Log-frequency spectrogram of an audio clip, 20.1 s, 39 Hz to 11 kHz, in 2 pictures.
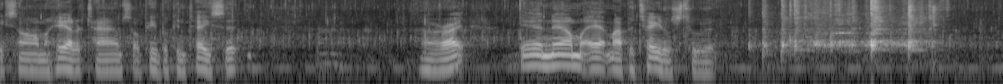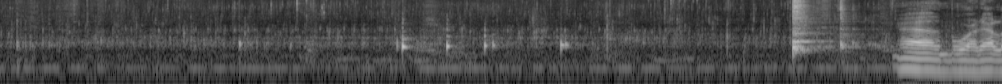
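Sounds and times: low steady hum: 0:00.0 - 0:20.0
spoon knocking on pan: 0:14.0 - 0:15.9.

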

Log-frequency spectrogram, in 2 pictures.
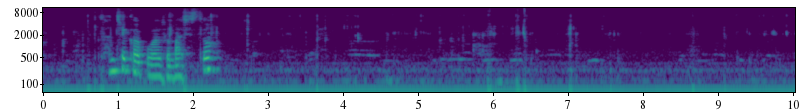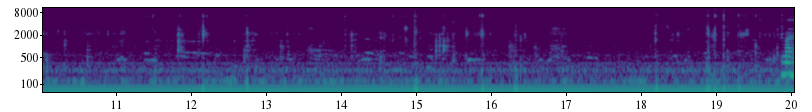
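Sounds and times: dog chewing and crunching: 0:00.0 - 0:20.0.

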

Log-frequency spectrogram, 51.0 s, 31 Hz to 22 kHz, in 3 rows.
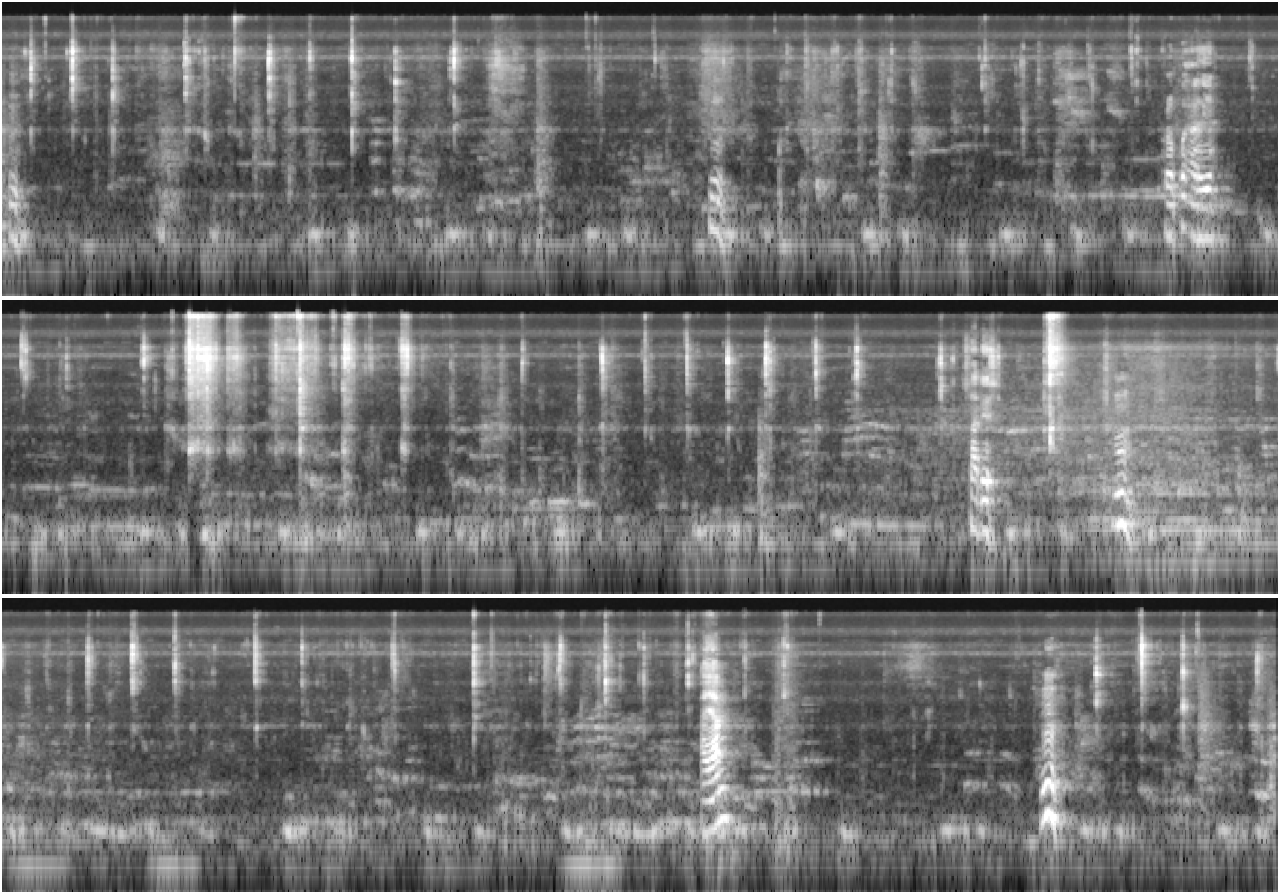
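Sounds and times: close-up chewing: 0:00.2 - 0:06.6, 0:07.7 - 0:15.6, 0:16.5 - 0:29.9, 0:32.7 - 0:47.8, 0:48.4 - 0:51.0
crunching of a cracker being chewed: 0:18.8 - 0:23.1, 0:30.9 - 0:31.3.

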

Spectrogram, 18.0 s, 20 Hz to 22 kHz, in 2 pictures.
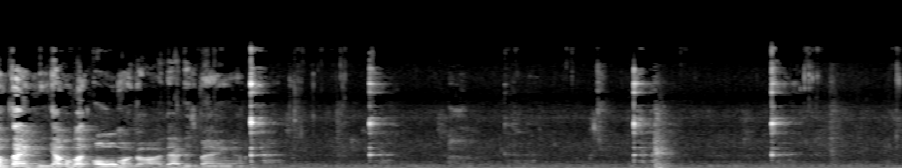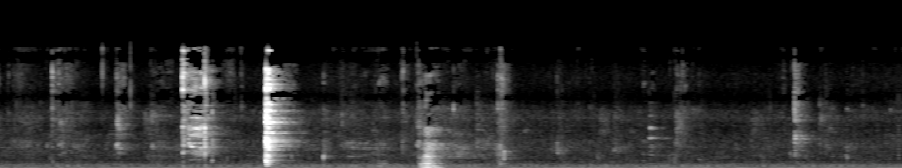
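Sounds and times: steady low hum: 0:00.0 - 0:18.0
chewing: 0:07.5 - 0:18.0
fork clinking and scraping on plate: 0:10.2 - 0:12.1.

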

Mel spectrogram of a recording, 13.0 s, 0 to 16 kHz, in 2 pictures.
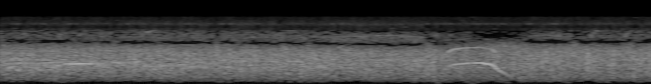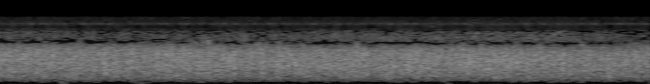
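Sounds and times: audience applauding: 0:00.0 - 0:03.6.

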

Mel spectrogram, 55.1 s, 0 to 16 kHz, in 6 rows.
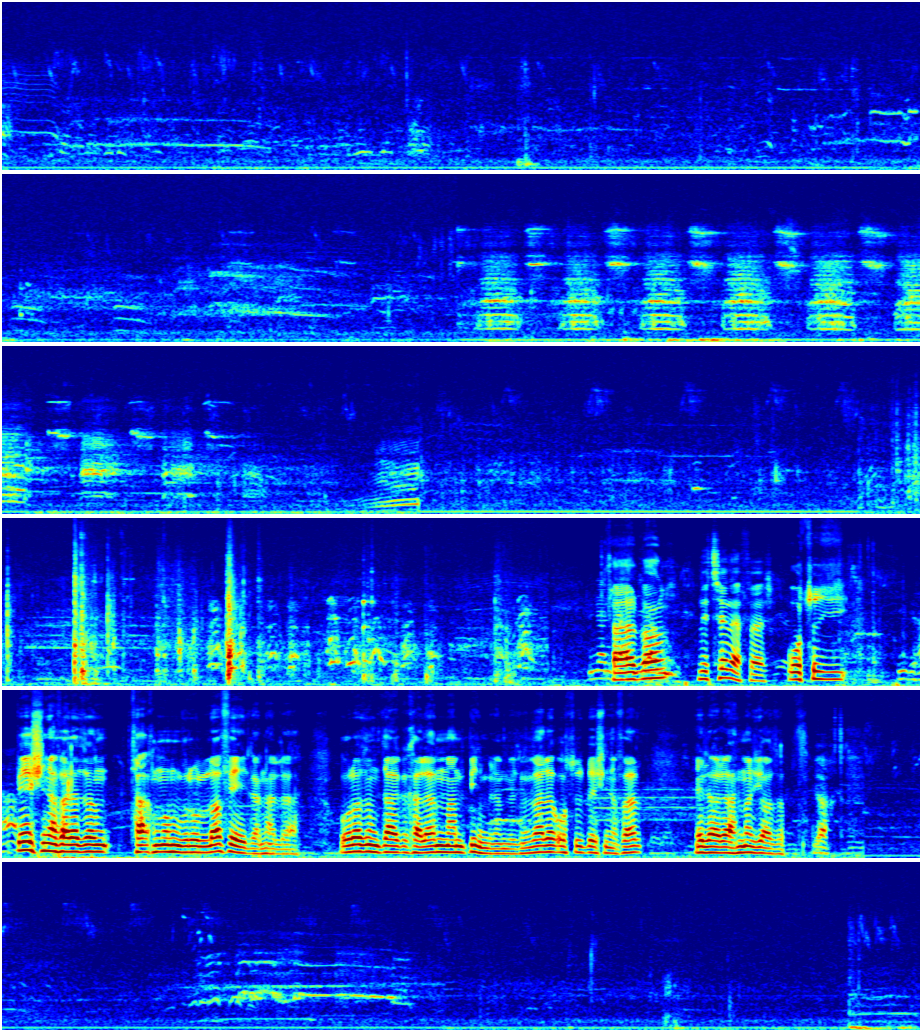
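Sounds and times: faint rooster crowing: 0:00.0 - 0:03.2, 0:07.8 - 0:21.1, 0:22.4 - 0:26.8, 0:47.7 - 0:50.4
faint bird chirps: 0:00.0 - 0:18.2, 0:54.4 - 0:55.0.

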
